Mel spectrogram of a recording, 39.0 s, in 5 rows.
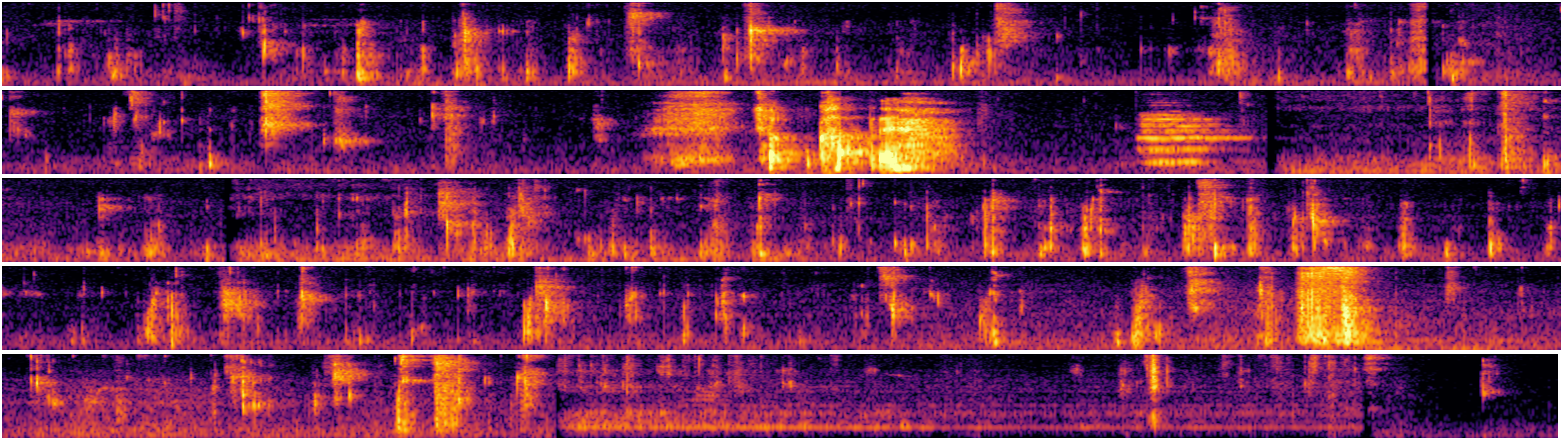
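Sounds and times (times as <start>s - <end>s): chewing mouth clicks: 36.5s - 38.7s.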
